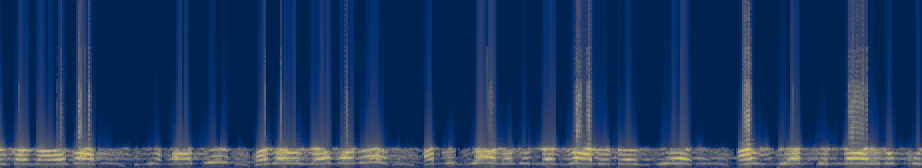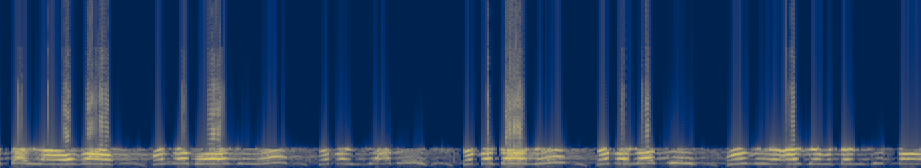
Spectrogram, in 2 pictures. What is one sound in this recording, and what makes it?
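A young girl speaks with animation through a microphone and loudspeakers.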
